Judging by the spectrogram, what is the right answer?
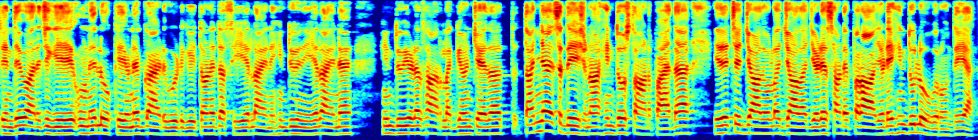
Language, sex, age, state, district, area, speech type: Dogri, male, 18-30, Jammu and Kashmir, Samba, rural, spontaneous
